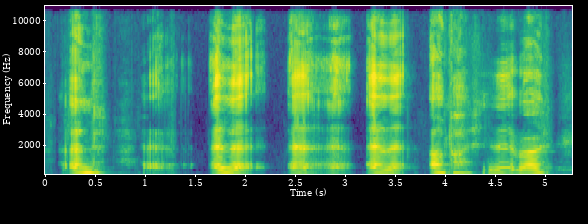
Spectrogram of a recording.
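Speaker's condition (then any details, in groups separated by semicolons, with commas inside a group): Cerebral palsy; involuntary movements, wheelchair user; speech not always understood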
